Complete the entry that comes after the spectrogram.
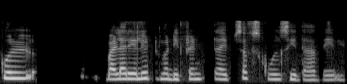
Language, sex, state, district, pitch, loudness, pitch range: Kannada, female, Karnataka, Bellary, 250 Hz, -21 LUFS, 235-285 Hz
